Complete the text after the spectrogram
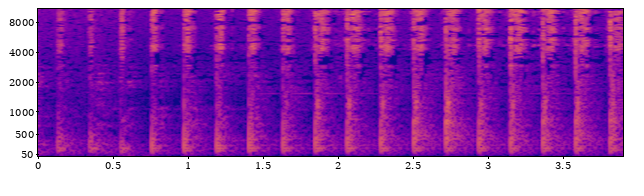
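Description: A glass holding rice and a bouncy ball banged on a table again and again, about sixteen sharp thuds at a quick, steady rhythm of roughly four per second, each with a brief ringing decay. No one speaks.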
